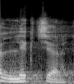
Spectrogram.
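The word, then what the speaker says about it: lecture: यह लिखा गया आपका लेक्चर क्या लिखा है मेरे भाई लेक्चर ठीक है ना तो टी यू आर ई का उच्चारण क्या हो गया चर जैसे नेचर फ्यूचर कल्चर लेक्चर तो उम्मीद कर रहा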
